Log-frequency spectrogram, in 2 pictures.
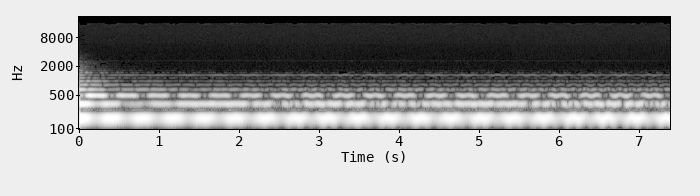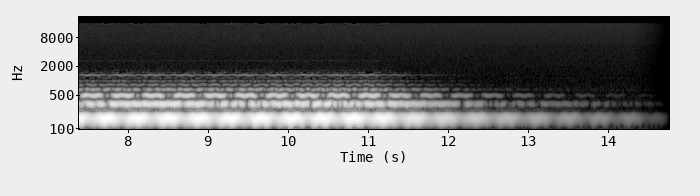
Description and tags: Noisy Mellowness - E3
This is a sample from my Q Rack hardware synth. It is part of the "Q multi 007: Noisy Mellowness" sample pack. The sound is on the key in the name of the file. The low-pass filter made the sound mellow and soft. The lower keys can be used as bass sound while the higher keys can be used as soft lead or pad. In the higher region the sound gets very soft and after normalization some noise came apparent. Instead of removing this using a noise reduction plugin, I decided to leave it like that.
bass, electronic, lead, mellow, multi-sample, soft, synth, waldorf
